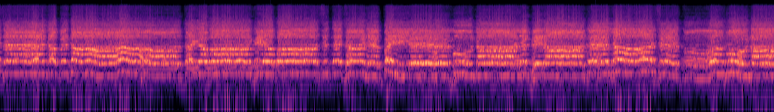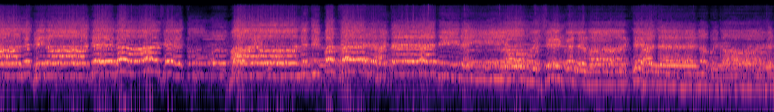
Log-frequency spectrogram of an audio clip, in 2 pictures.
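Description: A crowd of men chanting a Punjabi noha, a mourning lament, in unison, with sharp hand slaps on the chest (matam) keeping time.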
